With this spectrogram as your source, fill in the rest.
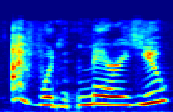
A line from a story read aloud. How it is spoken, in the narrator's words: cried Polly stormily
